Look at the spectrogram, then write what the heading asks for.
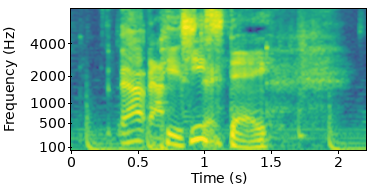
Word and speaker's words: Baptiste: Baptiste.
